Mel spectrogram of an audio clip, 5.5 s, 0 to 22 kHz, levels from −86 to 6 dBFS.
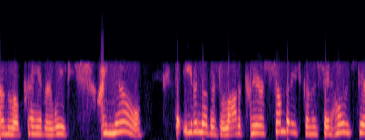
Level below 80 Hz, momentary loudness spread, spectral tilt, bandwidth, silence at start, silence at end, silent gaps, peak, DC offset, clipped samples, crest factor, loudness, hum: -60 dBFS; 8 LU; -9 dB/octave; 4.1 kHz; 0 s; 0 s; none; -2 dBFS; under 0.1%; under 0.1%; 14 dB; -18 LUFS; none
